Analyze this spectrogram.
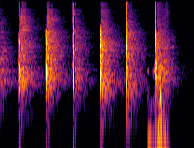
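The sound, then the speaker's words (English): Hands clap in a steady, even rhythm: several sharp claps about a quarter second apart, the last one fuller and smeared. No talking is heard. “I'm clapping because you're actually somebody who's different.”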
